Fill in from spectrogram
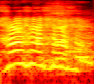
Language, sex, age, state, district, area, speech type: Bengali, female, 30-45, West Bengal, South 24 Parganas, urban, spontaneous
